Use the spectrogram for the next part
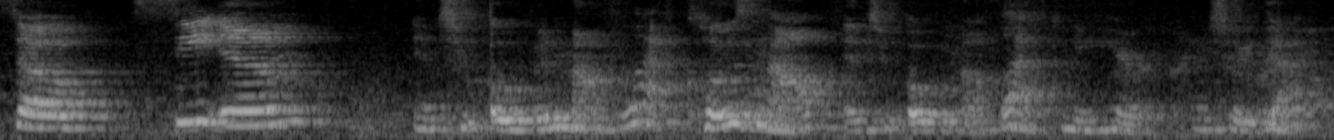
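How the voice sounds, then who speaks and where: A woman voice actress on a convention panel, chatty and animated, laughing often and quizzing the audience. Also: high-pitched, a little slow, a crowd in the background. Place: large convention panel room. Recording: very echoey hall from a distance.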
